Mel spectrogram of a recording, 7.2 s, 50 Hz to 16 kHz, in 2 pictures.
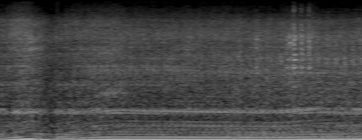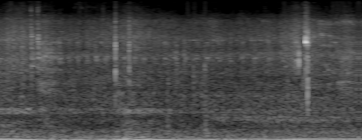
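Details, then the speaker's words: $100 Mazda Miata being revived after sitting as a non-runner: steady, even low engine drone with no lifter tick, knocks or ticks; runs smooth and healthy. "it doesn't sound bad does it really not oh you [ __ ] me dude sick"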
